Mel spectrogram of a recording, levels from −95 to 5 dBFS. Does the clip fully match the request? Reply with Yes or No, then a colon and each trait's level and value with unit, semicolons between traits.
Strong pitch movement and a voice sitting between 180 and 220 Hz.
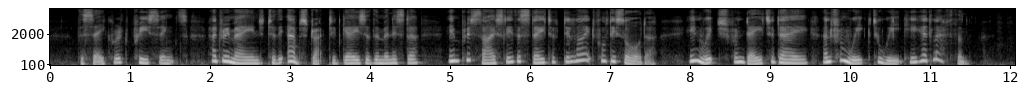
Yes: wide, 7.3 semitones; high, 190 Hz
